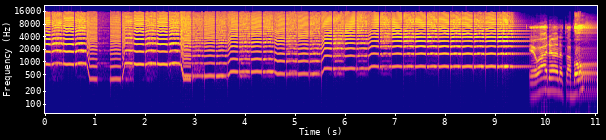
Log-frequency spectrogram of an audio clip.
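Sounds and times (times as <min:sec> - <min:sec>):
stuttering held synth note beat: 0:00.0 - 0:11.0.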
